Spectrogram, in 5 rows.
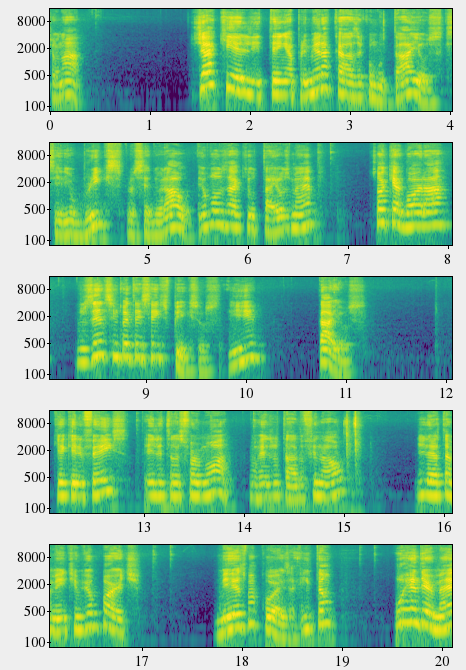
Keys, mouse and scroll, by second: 2.0-2.5 scroll up 2, 6.6 click, 8.3 click, 10.7 click, 12.8 click, 13.6 click, 14.5 middle click, 15.0 F9, 17.0 click, 19.1 click, 19.8 middle click.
